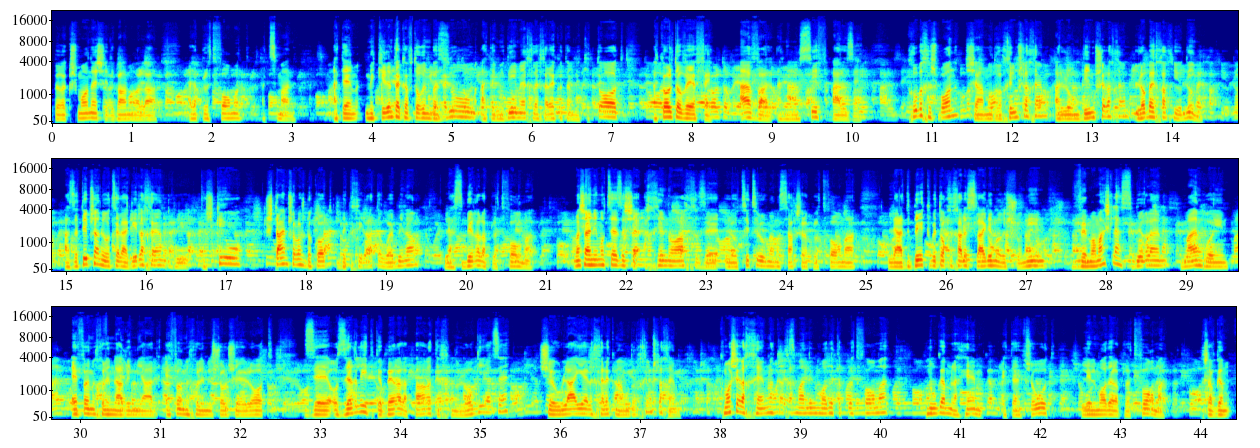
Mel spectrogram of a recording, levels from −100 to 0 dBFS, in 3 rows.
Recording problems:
echo of what is said; strong; throughout; 590 ms later, 8 dB below the speech

